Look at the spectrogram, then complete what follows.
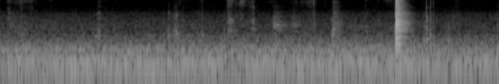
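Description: A hard plastic clip-on toy capsule being handled, with faint clicks and then one loud, sharp plastic snap a little after five seconds in.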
